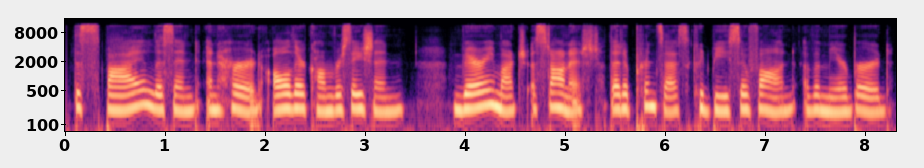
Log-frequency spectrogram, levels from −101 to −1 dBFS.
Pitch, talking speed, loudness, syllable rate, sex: 205 Hz, 160 wpm, -17 LUFS, 4.4 syllables/s, female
